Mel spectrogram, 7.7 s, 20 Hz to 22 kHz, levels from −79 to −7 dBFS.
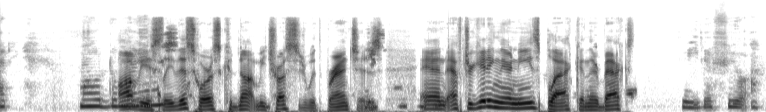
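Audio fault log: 1.57–1.64 s, 3.7–3.82 s, 5.94–5.99 s, 6.24–6.35 s echo leak: the far end's echo canceller likely failed to remove its loudspeaker pickup. Brief copies of the speech return about 394 ms late, at about 15, 10, 25 and 10 dB below the speech.
1.62–4.48 s, 4.98–6.06 s, 6.34–6.94 s speech suppressed in double talk: with both sides talking, the echo canceller likely mistook the local talker for echo and attenuated everything. The speech dips, dropping by roughly 40 dB at its deepest, across most of the middle of the clip.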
